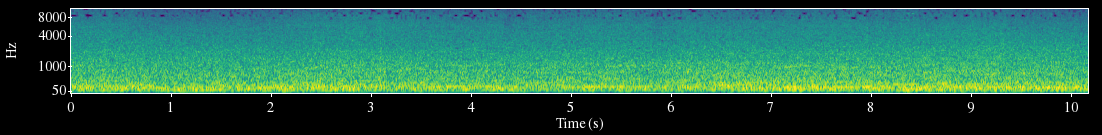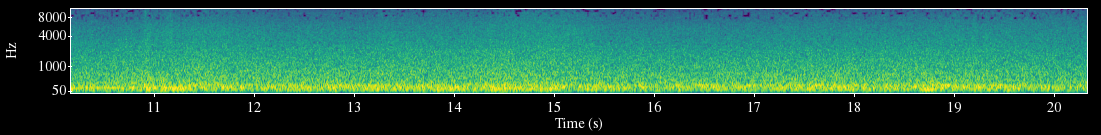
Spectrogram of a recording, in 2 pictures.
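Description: An engine roars steadily at high speed.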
